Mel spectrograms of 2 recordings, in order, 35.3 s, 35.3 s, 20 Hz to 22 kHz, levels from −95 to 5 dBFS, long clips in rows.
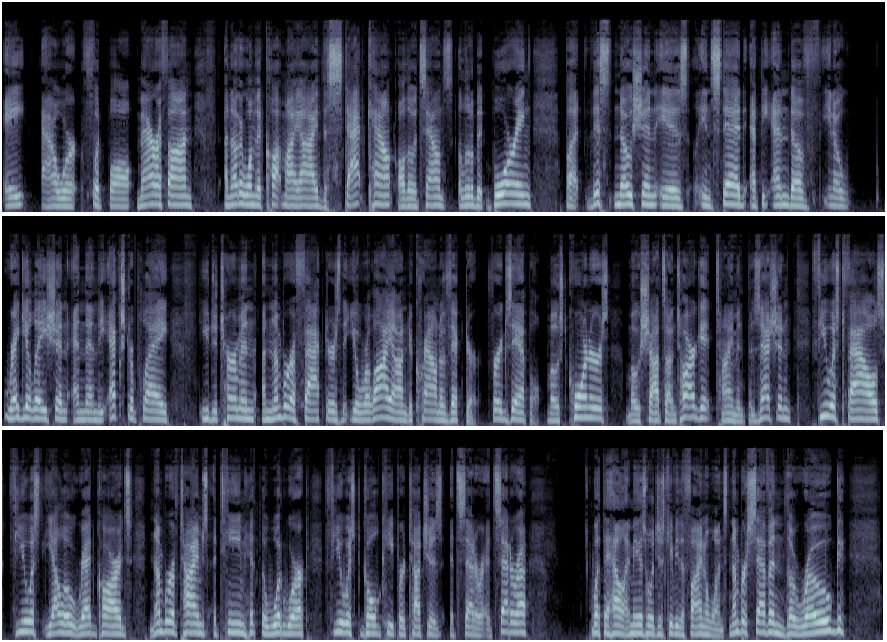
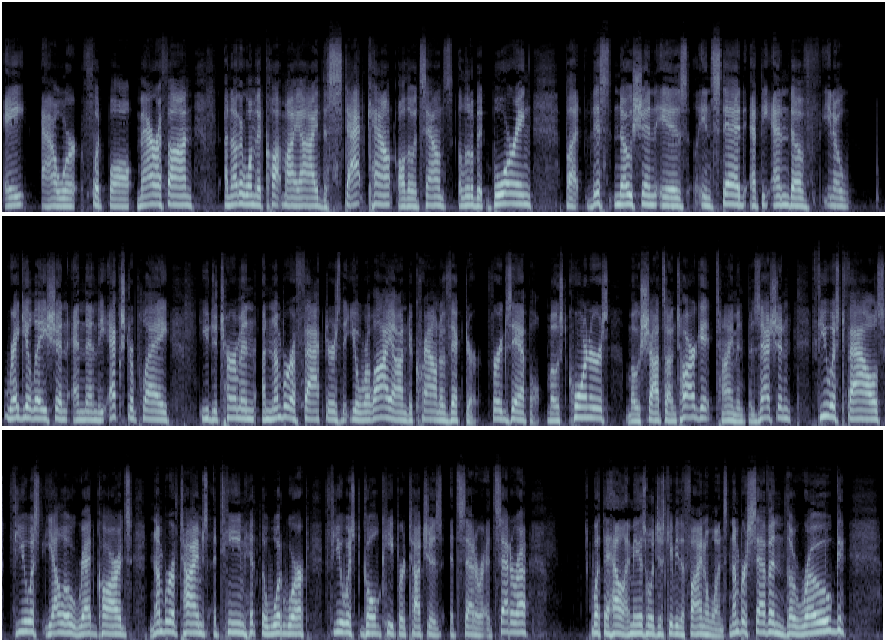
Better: first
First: none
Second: muffled; slightly; fading above 3 kHz

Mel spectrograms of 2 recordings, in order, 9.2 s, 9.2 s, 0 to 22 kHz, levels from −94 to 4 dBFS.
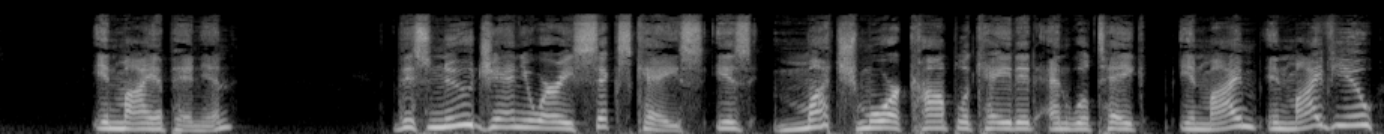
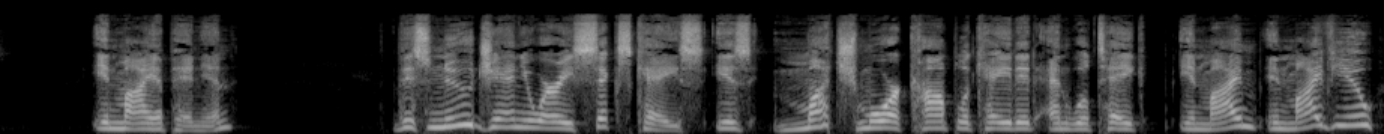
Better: first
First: none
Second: thin; somewhat; fading below 750 Hz

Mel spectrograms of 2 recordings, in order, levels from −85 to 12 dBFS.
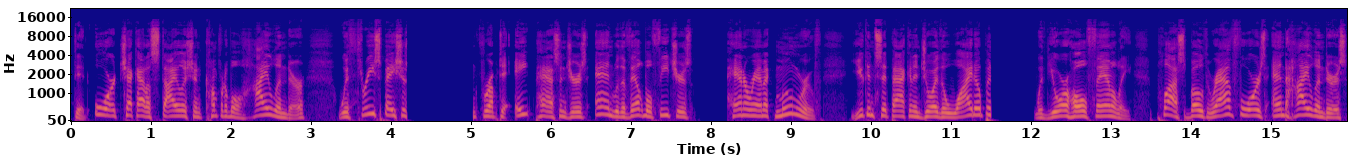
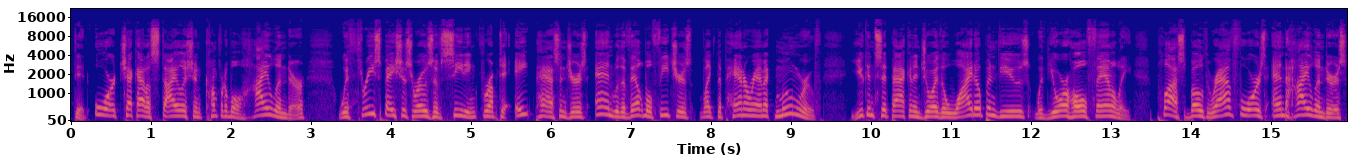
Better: second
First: audio cutting out; at 4 s for 1 s, at 8 s and at 12 s for 0.5 s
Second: none

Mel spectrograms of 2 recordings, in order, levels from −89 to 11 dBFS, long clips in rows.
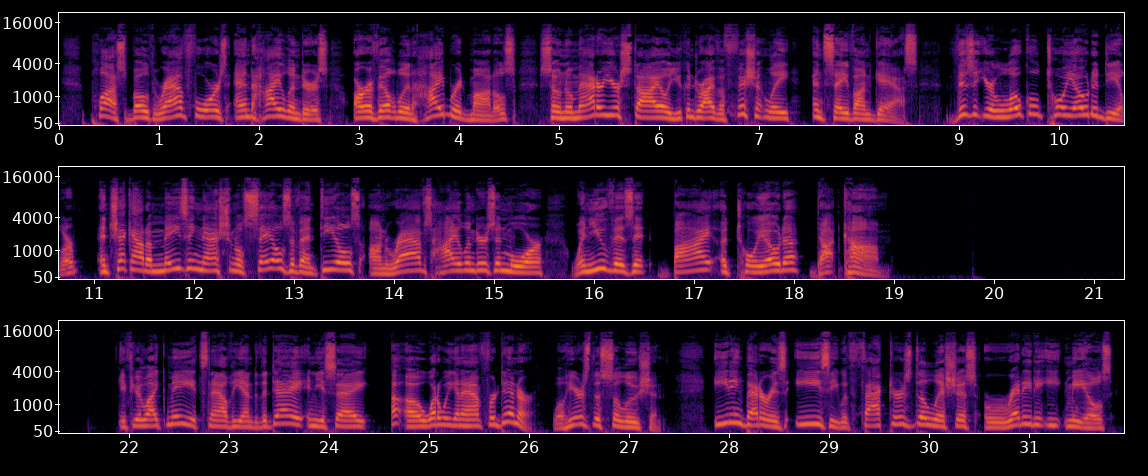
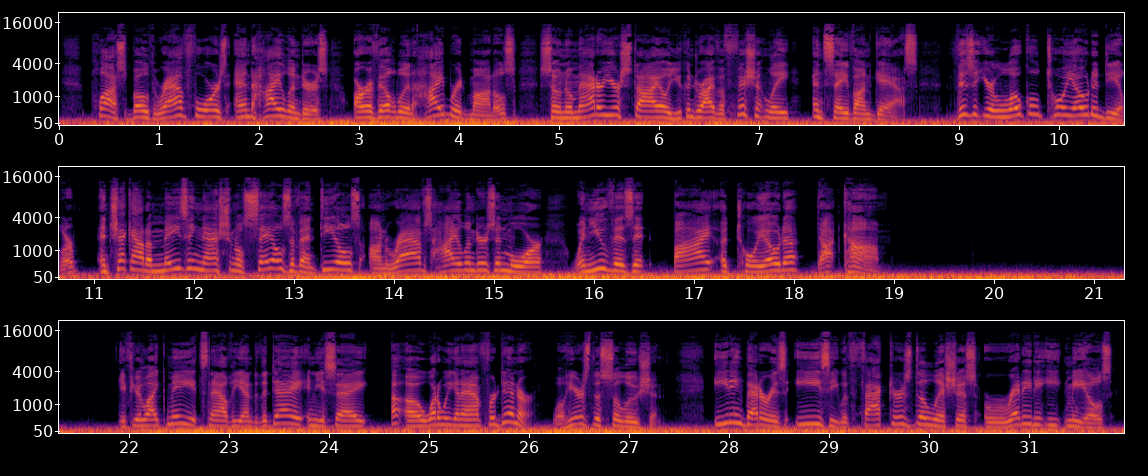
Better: first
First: none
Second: low rumble; faint; throughout; 25 dB below the speech

